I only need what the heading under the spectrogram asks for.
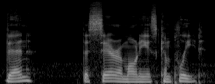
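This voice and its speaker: A man's voice: mid-range voice, steady tone, a little fast, slight background noise, natural voice. A man playing a cool, blunt young warrior mentor in a video game, speaking in a matter-of-fact, instructing way. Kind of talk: game character dialogue.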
